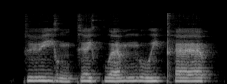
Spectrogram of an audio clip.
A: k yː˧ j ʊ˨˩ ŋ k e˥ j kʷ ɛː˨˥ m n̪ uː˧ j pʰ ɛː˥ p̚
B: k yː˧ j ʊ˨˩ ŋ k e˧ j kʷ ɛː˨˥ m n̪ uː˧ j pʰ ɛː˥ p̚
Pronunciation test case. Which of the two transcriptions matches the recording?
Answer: B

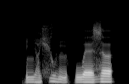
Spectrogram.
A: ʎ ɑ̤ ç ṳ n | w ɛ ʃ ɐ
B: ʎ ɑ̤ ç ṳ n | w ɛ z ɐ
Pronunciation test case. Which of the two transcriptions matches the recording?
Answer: B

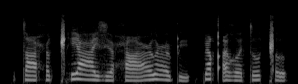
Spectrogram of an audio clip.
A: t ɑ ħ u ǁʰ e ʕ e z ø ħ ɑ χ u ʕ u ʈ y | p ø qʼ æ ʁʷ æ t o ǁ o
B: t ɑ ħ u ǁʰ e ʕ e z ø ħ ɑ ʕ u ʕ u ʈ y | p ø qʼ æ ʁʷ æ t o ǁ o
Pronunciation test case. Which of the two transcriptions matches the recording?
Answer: B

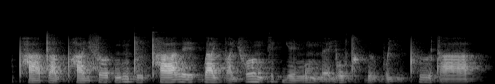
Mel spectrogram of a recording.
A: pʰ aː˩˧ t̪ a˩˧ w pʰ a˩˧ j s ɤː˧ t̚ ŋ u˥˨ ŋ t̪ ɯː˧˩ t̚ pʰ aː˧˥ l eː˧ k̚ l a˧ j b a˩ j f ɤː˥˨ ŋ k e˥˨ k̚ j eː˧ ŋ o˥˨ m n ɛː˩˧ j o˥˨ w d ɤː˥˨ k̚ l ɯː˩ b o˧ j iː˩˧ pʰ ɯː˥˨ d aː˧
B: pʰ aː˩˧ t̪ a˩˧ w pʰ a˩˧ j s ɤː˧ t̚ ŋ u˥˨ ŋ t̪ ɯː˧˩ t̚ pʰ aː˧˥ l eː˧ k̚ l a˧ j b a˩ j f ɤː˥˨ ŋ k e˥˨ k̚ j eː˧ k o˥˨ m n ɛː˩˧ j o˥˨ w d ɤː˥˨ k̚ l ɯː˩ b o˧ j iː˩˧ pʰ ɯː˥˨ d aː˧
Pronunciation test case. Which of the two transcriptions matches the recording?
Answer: A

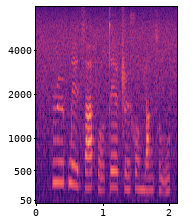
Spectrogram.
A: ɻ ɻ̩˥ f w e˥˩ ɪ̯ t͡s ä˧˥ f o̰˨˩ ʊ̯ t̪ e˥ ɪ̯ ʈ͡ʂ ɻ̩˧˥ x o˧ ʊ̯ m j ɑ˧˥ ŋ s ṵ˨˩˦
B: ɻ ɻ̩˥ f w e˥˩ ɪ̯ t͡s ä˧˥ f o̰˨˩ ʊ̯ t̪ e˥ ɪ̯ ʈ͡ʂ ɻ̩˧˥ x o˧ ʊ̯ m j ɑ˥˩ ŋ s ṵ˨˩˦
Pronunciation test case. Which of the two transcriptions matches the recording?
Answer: A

